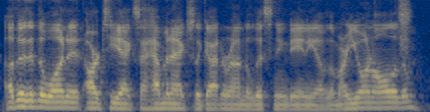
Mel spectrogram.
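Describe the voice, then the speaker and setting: Male interviewer, average pitch, relaxed conversational delivery for an informal talk show. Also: rapid-fire, clean tone. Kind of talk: casual chat.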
